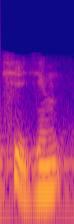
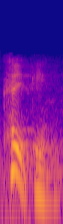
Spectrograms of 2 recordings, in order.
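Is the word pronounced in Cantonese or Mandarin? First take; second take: Mandarin; Cantonese. First: It is pronounced with Mandarin sounds. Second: It is pronounced with Cantonese sounds. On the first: "国语读气经" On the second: "你广东话读什么？ … 它读气经"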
